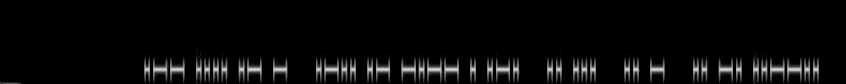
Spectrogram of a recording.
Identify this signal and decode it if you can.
Morse code, heard as a keyed tone, about 28 wpm, 700 Hz. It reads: WHAT LAYER IS IT IN?
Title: Sentences from Top 1600 Words 28wpm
